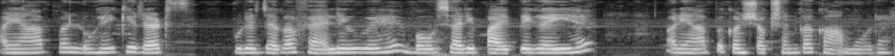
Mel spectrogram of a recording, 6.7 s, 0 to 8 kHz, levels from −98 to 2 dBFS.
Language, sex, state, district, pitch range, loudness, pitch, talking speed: Hindi, female, Uttar Pradesh, Hamirpur, 200-215 Hz, -18 LUFS, 205 Hz, 225 wpm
